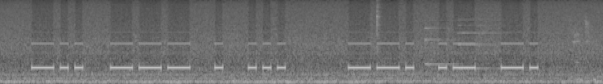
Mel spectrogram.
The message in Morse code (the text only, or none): DOES GAN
